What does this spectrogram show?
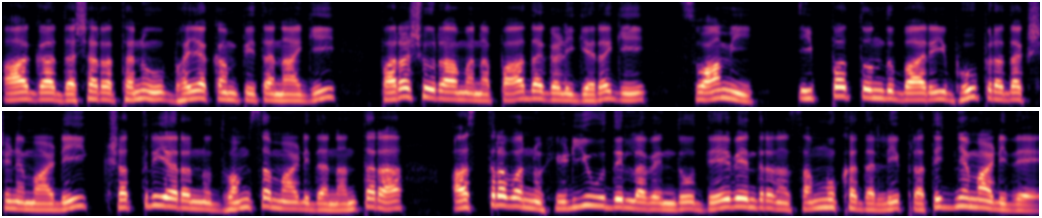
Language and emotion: Kannada, neutral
